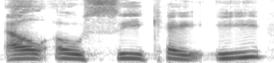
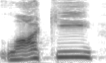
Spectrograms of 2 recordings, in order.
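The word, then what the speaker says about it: Locke: his name is spelled l o c ke I pronounced it Loy um I was wrong um it was pronounced lock so thank you very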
